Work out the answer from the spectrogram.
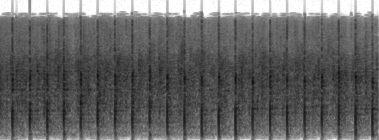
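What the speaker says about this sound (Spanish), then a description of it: "Démosle un buen aplauso al Señor, hermano." A church congregation claps together in a steady, fast unison rhythm, sharp regular claps with no voices over them.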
